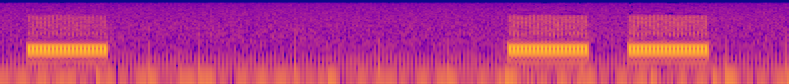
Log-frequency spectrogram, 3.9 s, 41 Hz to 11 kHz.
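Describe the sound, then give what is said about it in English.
A telephone ringback tone heard from the caller's end of an outgoing call to a prize finalist: one steady buzzing ring, a pause, then two more rings in quick succession, clear and fairly loud with no talking. “Going to make a phone call. The same rules apply. Must answer within 5 rings and must say those words.”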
